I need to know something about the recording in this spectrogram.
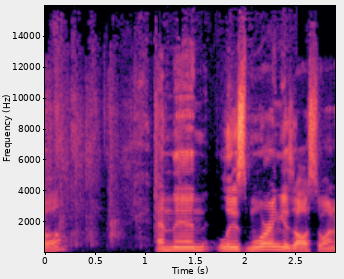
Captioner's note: audience clapping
